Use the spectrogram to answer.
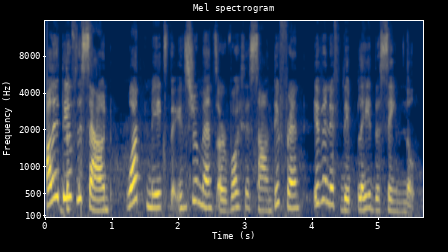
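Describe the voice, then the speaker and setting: Woman with a lively, bouncing voice. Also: fairly high pitch, moderate pace, husky. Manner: reads points then explains them, occasional slips. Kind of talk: reading an educational presentation. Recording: faint background noise.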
